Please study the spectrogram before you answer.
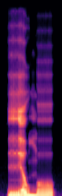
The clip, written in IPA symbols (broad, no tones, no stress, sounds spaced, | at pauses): rʲ ɐ w ŋ o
